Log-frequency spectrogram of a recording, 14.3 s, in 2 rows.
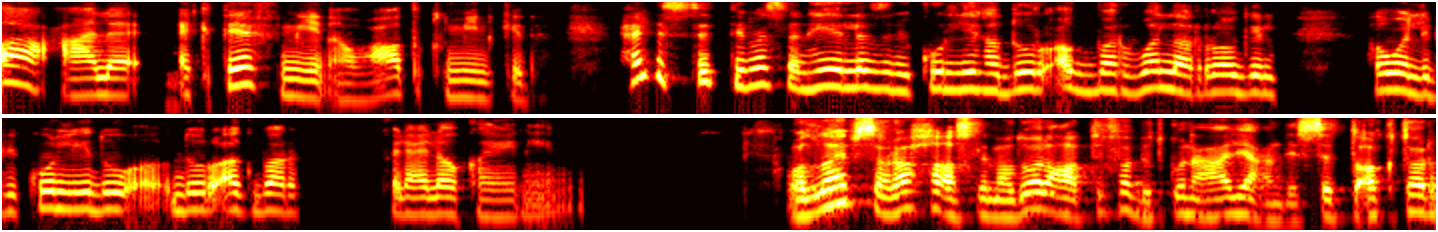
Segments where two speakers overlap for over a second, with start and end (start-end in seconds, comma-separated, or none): none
